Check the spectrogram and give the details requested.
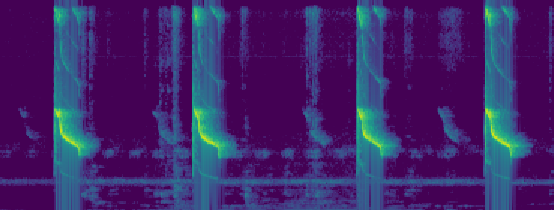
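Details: Female white-eye in breeding condition calling the male; four high, downward-slurring whistled notes at irregular intervals of one to one and a half seconds, over a low background hum.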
